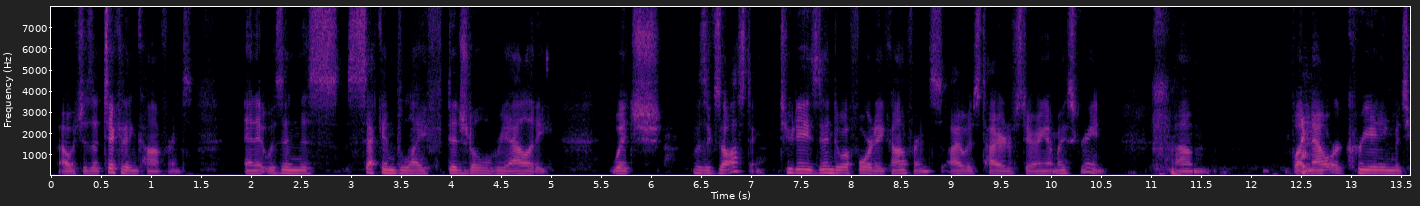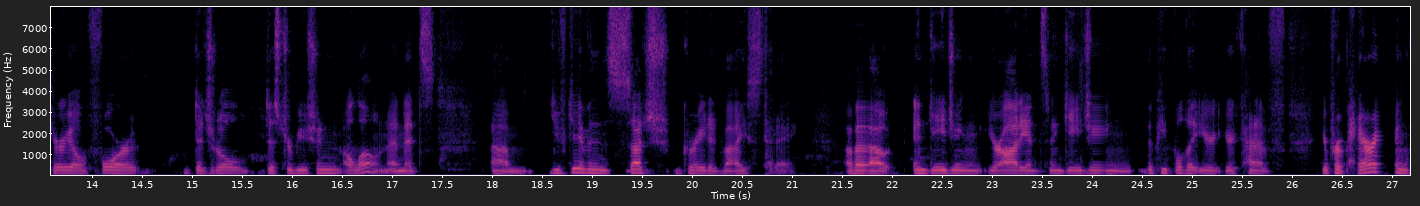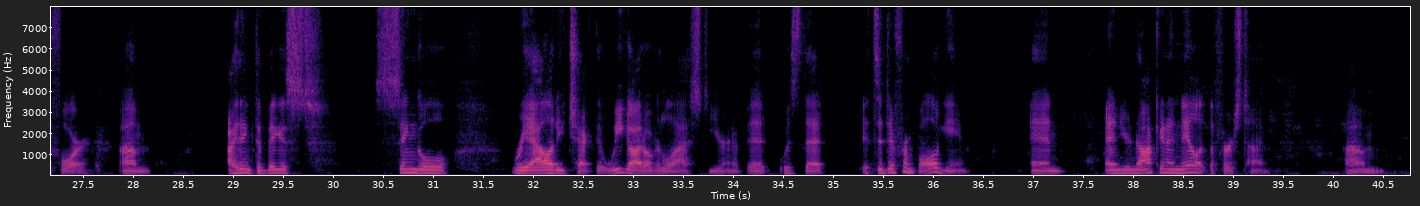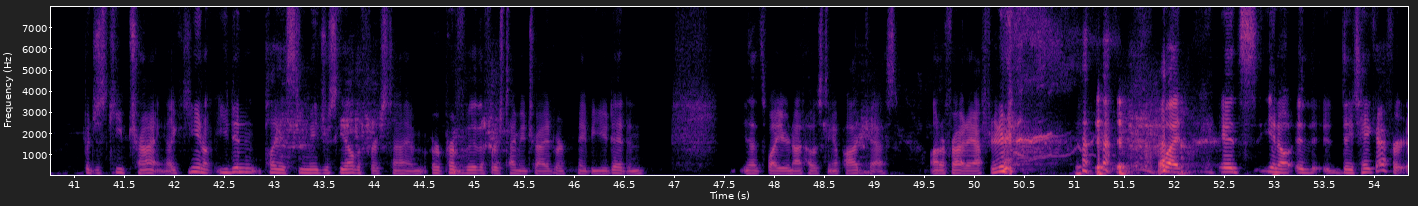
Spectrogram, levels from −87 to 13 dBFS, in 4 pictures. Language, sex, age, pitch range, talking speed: English, male, 20-39, 125-150 Hz, 165 wpm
